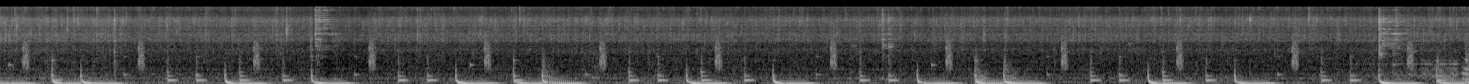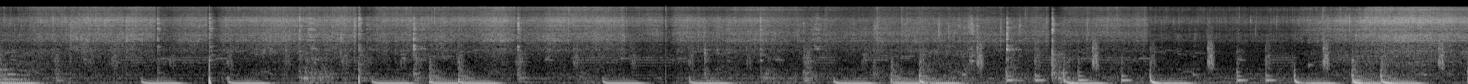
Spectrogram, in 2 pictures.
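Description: Onions, tomatoes and peppers sizzling in oil in an iron kadhai, with a spoon stirring and ticking against the metal. Near the end the sizzle grows louder as water is poured into the hot pan.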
